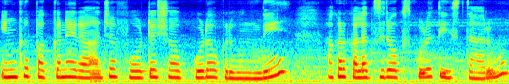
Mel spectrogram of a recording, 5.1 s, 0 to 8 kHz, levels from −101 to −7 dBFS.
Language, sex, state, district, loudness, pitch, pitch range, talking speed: Telugu, female, Andhra Pradesh, Guntur, -22 LUFS, 255 Hz, 235-265 Hz, 155 wpm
